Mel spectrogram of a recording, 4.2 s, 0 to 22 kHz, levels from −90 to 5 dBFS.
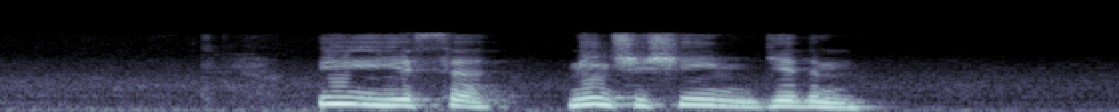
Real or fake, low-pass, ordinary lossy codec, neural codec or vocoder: real; 7.2 kHz; none; none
